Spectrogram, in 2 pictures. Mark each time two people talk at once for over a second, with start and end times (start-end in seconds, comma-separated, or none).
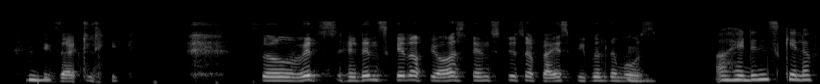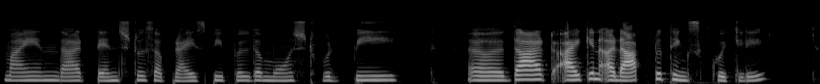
none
